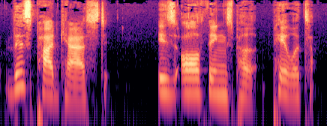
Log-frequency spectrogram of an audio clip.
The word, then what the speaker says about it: Peloton: So, okay, we know, no need to write in, we know that it's pronounced Peloton.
